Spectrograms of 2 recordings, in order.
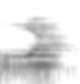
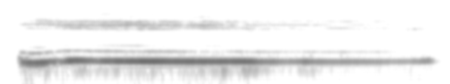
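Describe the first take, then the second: First: The sound is clipped short with a vowel. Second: The sound is held long without a vowel. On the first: The speaker calls it wrong. "instead of saying yeah" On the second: The speaker calls it right. "we're going to hold this sound"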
